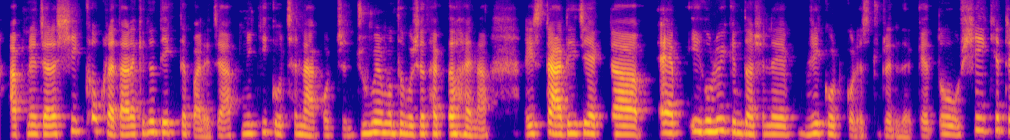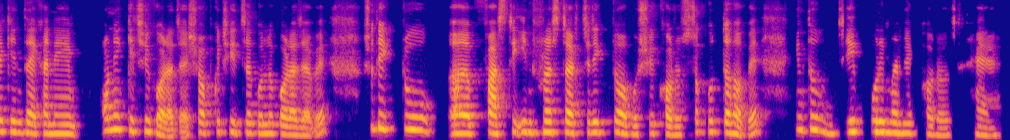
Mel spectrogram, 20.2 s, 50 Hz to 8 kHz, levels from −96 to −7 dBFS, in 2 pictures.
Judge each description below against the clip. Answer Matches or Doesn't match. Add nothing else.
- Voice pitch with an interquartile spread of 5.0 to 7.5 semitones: Doesn't match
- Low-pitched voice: Doesn't match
